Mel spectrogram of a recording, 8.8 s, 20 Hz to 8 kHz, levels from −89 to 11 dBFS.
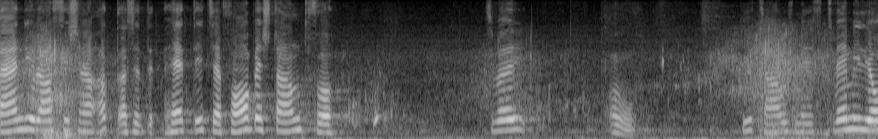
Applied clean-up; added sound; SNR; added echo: none; Waves, surf; 12 dB; none.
